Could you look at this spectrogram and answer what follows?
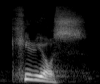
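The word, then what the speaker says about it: κύριος: 큐리어스 예수 cs2 q 리오스 란 말은 이제 영어로 이제 할 때는 키리 오쓰 그렇게 발음합니다 이 큐리오스 라고 하는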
